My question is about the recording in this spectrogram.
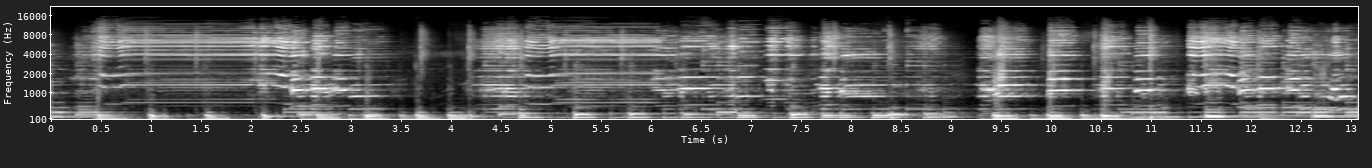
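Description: Blues harmonica solo over guitar accompaniment: long held harmonica notes, some bent in pitch, alternating with shorter phrases, while the guitar keeps the rhythm underneath.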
